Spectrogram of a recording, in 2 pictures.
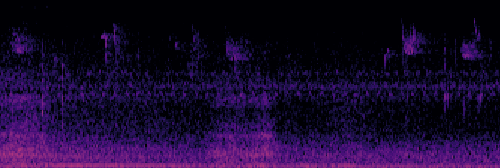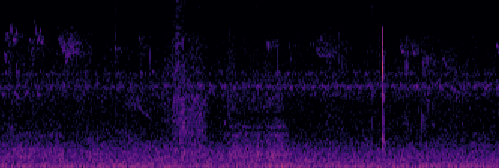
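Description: Near silence: faint outdoor ambience with a few soft rustles and one sharp click near the end.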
